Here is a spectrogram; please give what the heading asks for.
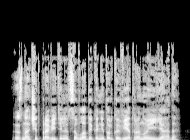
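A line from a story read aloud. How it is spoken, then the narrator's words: Sighing. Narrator (Russian): Она вздохнула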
